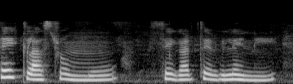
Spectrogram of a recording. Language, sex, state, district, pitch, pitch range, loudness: Chakma, female, Tripura, Dhalai, 225 Hz, 210-250 Hz, -16 LUFS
